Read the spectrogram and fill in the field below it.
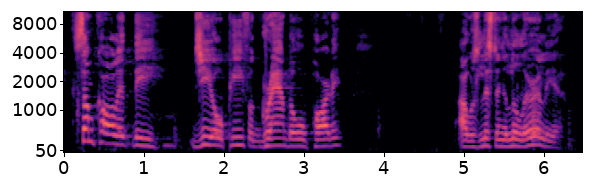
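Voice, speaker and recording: With long, frequent pauses and a moderate pace, a man with a high pitch speaks in a dark, mellow tone and lively intonation. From Louisiana Cajun country, Opelousas. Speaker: politician. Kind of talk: political speech.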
